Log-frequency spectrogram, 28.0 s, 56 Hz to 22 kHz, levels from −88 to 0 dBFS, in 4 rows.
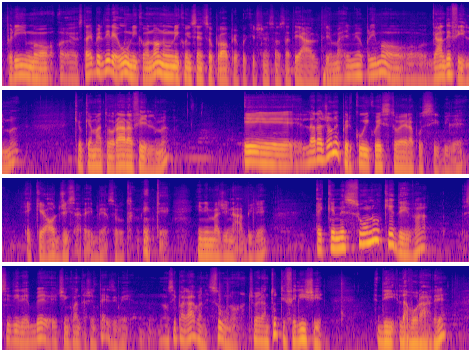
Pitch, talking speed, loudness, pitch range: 105 Hz, 125 wpm, -26 LUFS, 90-125 Hz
